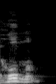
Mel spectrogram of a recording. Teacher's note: restos de aspiración de la F inicial latina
